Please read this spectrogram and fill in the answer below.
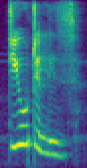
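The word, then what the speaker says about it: tutelage: क्या प्रोनाउंस करते हैं ट्यूट लिज ट्यूट लिज या फिर ट्यूट लिज मतलब आपको जो आपका ल का साउंड है वह एकदम लाइट रखना है ट्यूट लिज ट्यूट लिज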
